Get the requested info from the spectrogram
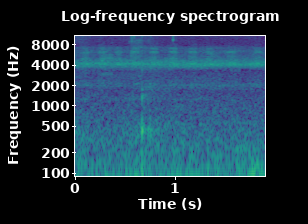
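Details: Cicadas in an olive tree on a warm evening at sunset, giving a continuous high buzzing drone under a hiss of background noise, with a brief rustle or click partway through.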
